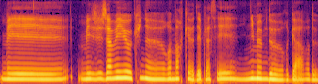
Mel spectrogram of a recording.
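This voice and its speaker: A woman's dark, mellow tone at a medium pitch, very slow and monotone, with flat intonation. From rural eastern France (Ain). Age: 30s. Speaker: manager, mother, interviewee. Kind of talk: casual interview conversation. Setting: at home in a village.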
